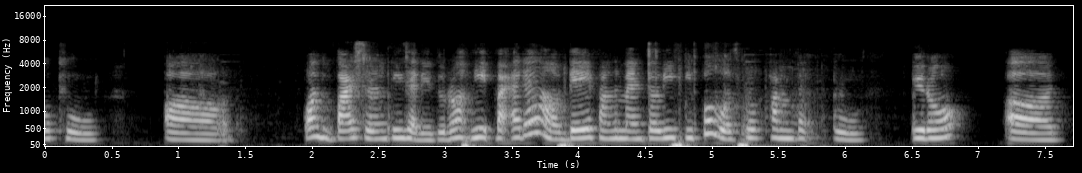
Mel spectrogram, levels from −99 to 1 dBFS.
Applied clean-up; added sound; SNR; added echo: neural mask model DeepFilterNet 3.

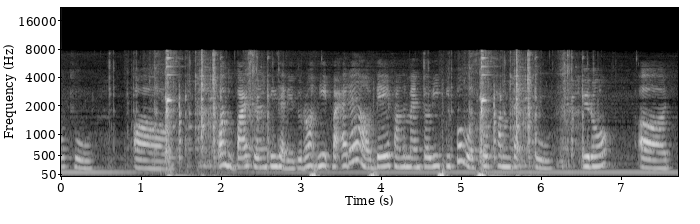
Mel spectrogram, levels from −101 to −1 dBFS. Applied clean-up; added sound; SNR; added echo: none; Dishes, pots, and pans + Walk, footsteps; 4 dB; none.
